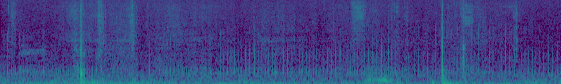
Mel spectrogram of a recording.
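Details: Tiny rescued foster kittens, just taken in, purr loudly as they seek affection; a continuous low rumble with pulsing texture, broken by a couple of sharp knocks or handling thumps.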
